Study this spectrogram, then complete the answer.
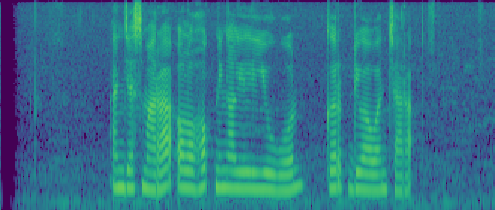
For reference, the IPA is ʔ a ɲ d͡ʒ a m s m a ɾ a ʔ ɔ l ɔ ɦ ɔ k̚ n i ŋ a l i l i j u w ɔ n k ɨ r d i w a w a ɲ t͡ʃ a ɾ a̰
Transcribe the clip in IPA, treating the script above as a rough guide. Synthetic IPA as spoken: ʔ a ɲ d͡ʒ a s m a ɾ a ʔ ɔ l ɔ ɦ ɔ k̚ n i ŋ a l i l i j u w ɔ n k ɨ r d i w a w a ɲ t͡ʃ a ɾ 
